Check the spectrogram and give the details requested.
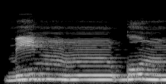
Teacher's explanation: نون ساکن پر اخفا کریں گے یعنی نون کی آواز کو ناک میں چھپا کر ادا کریں گے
